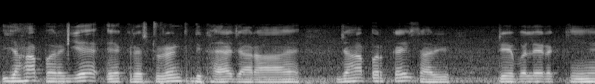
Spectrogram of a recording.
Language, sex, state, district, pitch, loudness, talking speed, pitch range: Hindi, male, Uttar Pradesh, Lucknow, 130 Hz, -16 LUFS, 160 wpm, 125-145 Hz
